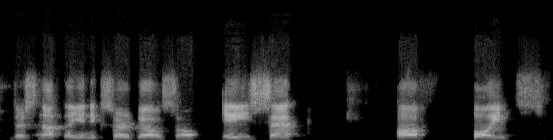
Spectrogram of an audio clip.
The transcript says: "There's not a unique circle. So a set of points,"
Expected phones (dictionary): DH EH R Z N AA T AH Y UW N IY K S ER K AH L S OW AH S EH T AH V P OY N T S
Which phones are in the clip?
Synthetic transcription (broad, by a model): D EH R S N AA T AH Y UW N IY K S ER K AH L S OW AH S EH T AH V P OY N T S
